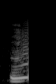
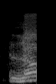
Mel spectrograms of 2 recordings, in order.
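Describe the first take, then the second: First: "ল" as a held dark English l, no full vowel after it; English l demo. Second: Said in the usual way. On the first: Shown as a demonstration. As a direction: hold "ল" as in the end of "well". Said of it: "sound হবে এরকম". ("ল" ইংরেজি ধ্বনির মতো টেনে) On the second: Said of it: "ল বলি আমরা বাংলায়".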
